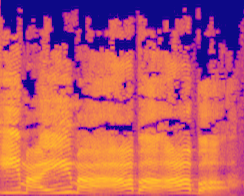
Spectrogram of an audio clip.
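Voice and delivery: put-on very slow, high whiny child voice, "Abba" stretched. Showing how kids call out, in a high-pitched annoying little voice. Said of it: "in that high-pitched, annoying little voice kids do".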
